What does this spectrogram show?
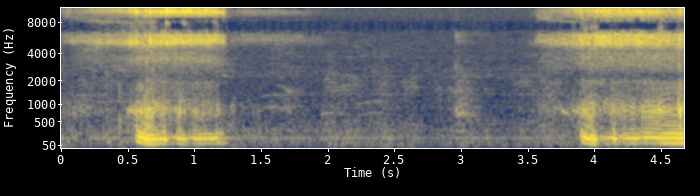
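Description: A Boston Terrier snores in deep, rattling breaths, two loud inhalations separated by a quiet pause.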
